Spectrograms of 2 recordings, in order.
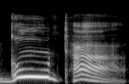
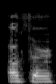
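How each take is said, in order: First: The name ends with a clipped 'ta' sound. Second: The name ends with a full 'ther' sound. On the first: "a little spicy and say Gunta" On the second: "Sometimes it's Gunther"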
